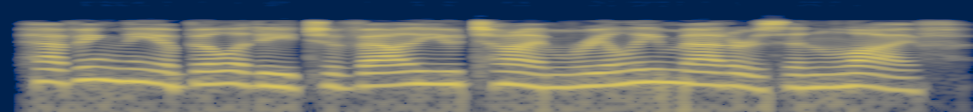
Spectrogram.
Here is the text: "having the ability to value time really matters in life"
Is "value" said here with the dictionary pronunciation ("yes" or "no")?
yes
